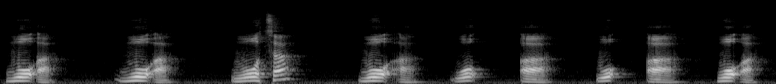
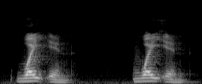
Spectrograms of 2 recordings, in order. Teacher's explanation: the letter t as we discussed before is often replaced with a glottal stop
